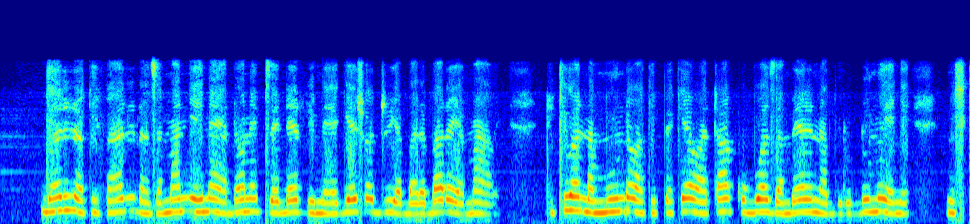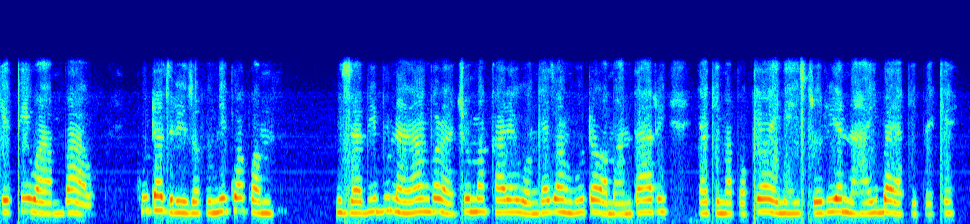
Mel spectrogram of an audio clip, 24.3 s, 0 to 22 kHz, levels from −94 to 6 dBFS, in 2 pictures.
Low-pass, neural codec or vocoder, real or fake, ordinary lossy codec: 7.2 kHz; none; real; Opus, 32 kbps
